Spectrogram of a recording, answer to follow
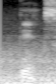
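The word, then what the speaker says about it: Boox: We just thought it was Books until someone was like, "It's definitely pronounced Books."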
